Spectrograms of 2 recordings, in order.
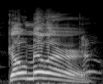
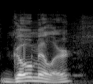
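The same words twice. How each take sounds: First: The name is said in a loud, triumphant way. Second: The name is said in a plain, flat way.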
